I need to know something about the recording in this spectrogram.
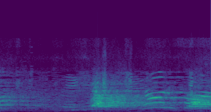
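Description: A dog barking: a loud bark about a second in, then two short barks that rise and fall in pitch near the end.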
